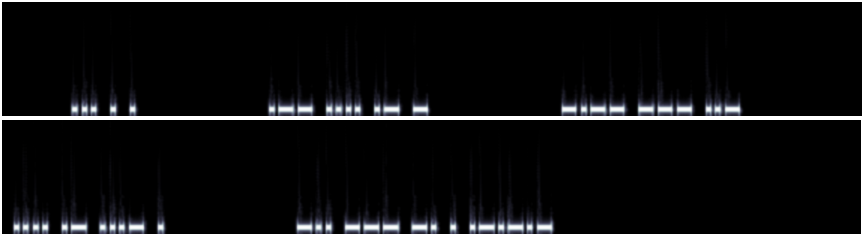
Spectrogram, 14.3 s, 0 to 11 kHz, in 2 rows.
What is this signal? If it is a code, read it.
Morse code, heard as a keyed tone, about 31 wpm, 700 Hz. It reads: SEE WHAT YOU HAVE DONE.
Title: 4x Word-Spacing - Sentences from Top 500 Words - 30wpm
